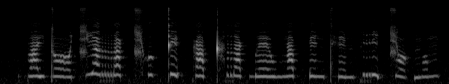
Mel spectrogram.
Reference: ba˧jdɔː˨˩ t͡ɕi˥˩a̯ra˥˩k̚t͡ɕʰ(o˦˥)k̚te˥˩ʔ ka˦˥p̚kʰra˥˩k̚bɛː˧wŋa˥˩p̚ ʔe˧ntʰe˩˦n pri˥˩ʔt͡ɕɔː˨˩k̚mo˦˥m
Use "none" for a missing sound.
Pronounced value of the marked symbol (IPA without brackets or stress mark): o˦˥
